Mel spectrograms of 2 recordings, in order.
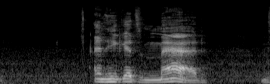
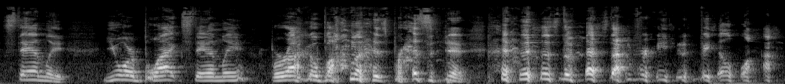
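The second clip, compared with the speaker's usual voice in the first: high, laughing pep talk; rally him up like a clueless boss; hammed-up urgent cheer; mock frantic encouragement; 8 semitones higher, 3 dB louder than usual. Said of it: "He's like".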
